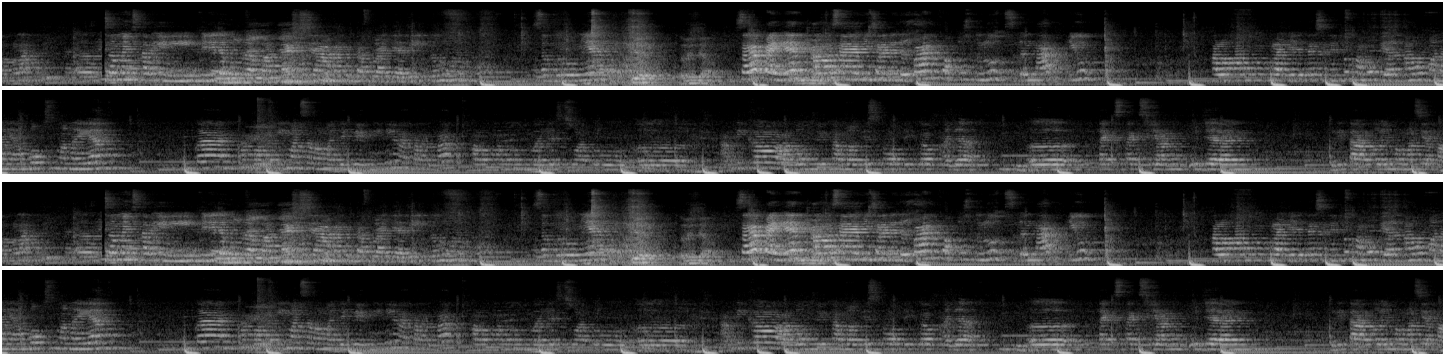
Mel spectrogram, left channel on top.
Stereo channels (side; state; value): both; identical; correlation 1.00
